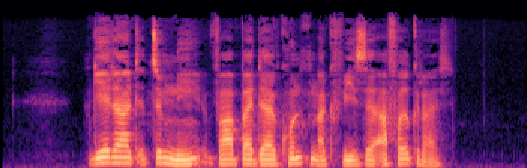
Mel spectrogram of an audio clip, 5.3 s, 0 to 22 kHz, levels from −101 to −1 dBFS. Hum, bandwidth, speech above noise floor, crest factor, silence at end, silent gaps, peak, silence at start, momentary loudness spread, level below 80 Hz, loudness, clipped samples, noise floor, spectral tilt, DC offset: none; 15.5 kHz; 48 dB; 16 dB; 0.8 s; none; -2 dBFS; 0.9 s; 8 LU; -48 dBFS; -17 LUFS; under 0.1%; -64 dBFS; -5 dB/octave; under 0.1%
